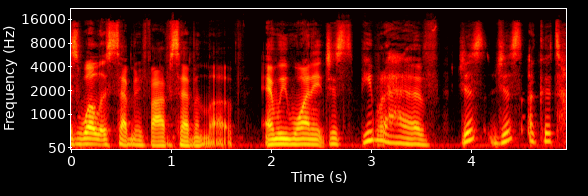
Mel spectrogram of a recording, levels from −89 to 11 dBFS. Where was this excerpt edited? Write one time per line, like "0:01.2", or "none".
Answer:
0:03.7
